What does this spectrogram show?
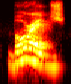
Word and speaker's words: borage: us we are drinking borage tea today hey Bo are a GE garage boys I save garage but I'm sure it's probably correct either way yeah I try to make it rhyme with porridge so you know or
